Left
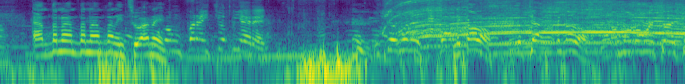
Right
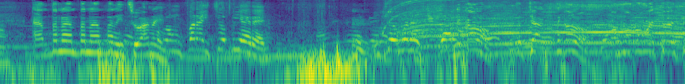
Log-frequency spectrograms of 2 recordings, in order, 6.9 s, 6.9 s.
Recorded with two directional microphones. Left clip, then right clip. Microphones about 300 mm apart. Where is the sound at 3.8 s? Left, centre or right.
Centre.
